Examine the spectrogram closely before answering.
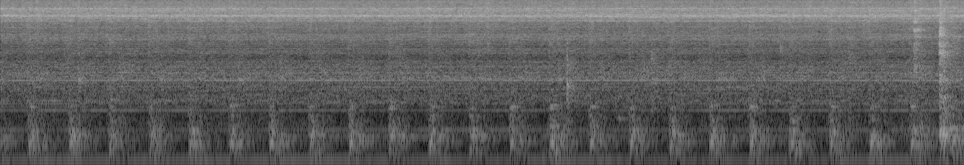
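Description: Dairy milking machine pulsators pulsing in a steady rhythm, about two pulses a second, over a steady low hum. There is a louder knock near the end.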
